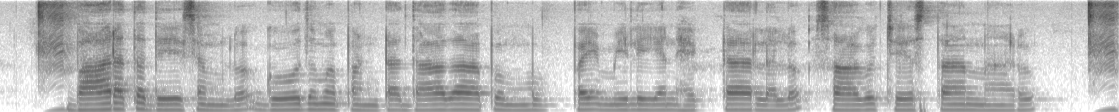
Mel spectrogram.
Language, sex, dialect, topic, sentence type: Telugu, male, Southern, agriculture, statement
